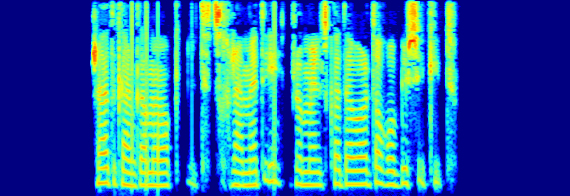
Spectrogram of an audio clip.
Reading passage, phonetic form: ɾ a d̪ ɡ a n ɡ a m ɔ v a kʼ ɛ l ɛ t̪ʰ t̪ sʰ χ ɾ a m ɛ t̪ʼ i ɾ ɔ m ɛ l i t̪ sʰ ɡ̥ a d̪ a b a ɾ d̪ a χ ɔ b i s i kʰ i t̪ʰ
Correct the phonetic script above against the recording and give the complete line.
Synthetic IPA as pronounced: ɾ a d̪ ɡ a n ɡ a m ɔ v a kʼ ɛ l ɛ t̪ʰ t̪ sʰ χ ɾ a m ɛ t̪ʼ i ɾ ɔ m ɛ l i t̪ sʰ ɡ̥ a d̪ a v a ɾ d̪ a ʁ ɔ b i s i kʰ i t̪ʰ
